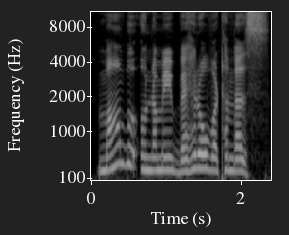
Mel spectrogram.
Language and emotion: Sindhi, neutral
